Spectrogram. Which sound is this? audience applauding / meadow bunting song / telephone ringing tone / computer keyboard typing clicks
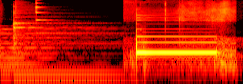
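telephone ringing tone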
